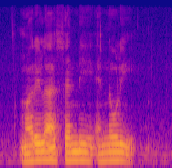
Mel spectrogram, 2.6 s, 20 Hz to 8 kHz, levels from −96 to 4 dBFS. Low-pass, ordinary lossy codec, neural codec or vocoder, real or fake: 7.2 kHz; none; none; real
